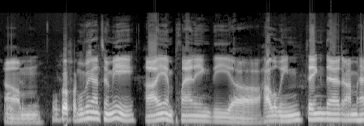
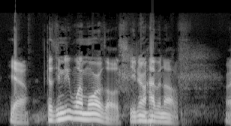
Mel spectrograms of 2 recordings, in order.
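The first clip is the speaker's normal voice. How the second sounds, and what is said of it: Sarcastic tone. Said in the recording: “That was sarcasm. That was sarcasm.”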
